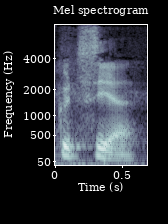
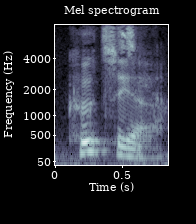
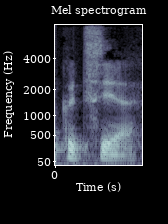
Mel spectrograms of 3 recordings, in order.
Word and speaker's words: Coetzee: I would say Coetzee. It's a common way of mispronunciation. Okay, how do you say it? Coetzee. Coetzee. Yeah, Coetzee.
